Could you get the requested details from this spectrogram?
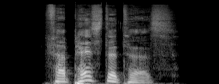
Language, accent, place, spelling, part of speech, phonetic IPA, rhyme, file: German, Germany, Berlin, verpestetes, adjective, [fɛɐ̯ˈpɛstətəs], -ɛstətəs, De-verpestetes.ogg
- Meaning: strong/mixed nominative/accusative neuter singular of verpestet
